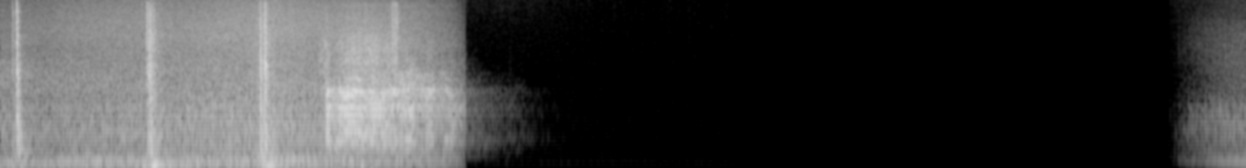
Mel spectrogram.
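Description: Car being driven in the video game L.A. Noire Remastered, a steady engine and road rumble with a few sharp knocks for about three and a half seconds, then near silence until a faint return at the very end.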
